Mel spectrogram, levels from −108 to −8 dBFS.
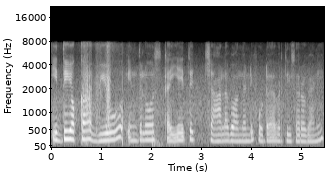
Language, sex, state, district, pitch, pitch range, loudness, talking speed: Telugu, female, Telangana, Karimnagar, 195 Hz, 180-215 Hz, -19 LUFS, 130 wpm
